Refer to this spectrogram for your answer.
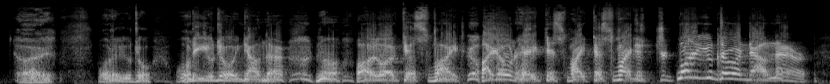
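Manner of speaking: booming, loud, swooping growl from below. Narrator voicing a voice from below during a fight, loud and growling. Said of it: "some some loud growling voice from below".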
